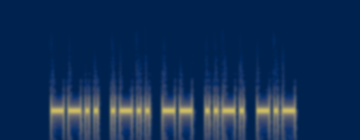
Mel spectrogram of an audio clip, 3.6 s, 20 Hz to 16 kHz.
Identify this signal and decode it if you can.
Morse code, heard as a keyed tone, about 29 wpm, 700 Hz. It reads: ZLMFK
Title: Code Groups - 5 Letters - 28wpm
